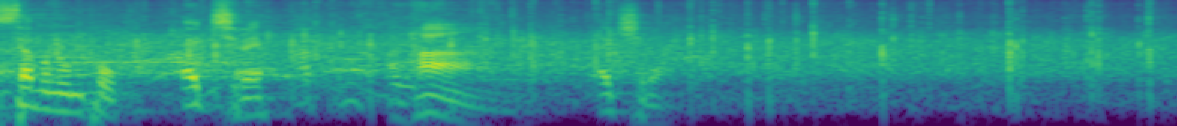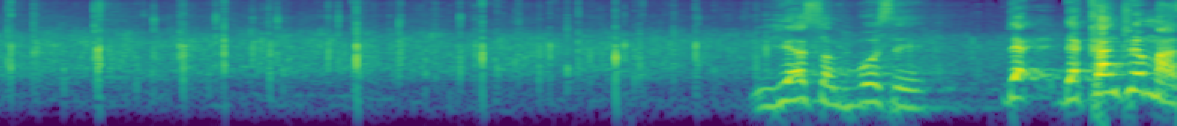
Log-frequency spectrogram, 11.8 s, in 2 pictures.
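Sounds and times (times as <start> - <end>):
audience clapping: 0.0 - 11.7
speech: 0.1 - 3.5, 9.7 - 11.7.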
